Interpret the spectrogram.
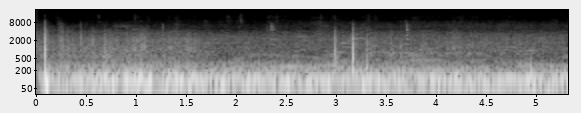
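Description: Fireworks shells bursting: one bang at the very start and two more about three seconds in, over a steady low rumble.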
